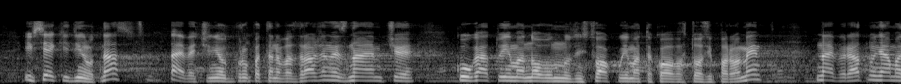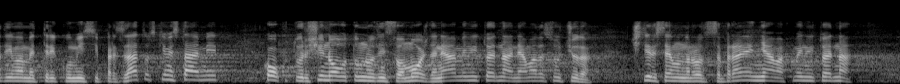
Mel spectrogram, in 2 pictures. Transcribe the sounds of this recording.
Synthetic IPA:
ifsɛkʲiɛd̪inot̪nasnajvɛt͡ʃɛniɛod̪ɡɾupət̪ənɐvɐzd̪ɾaʒd̪ɐnɛznaɛmt͡ʃɛ | koɡat̪oimɐnɔvomnozinst̪vɔɐkoimɐt̪ɐkɔvɐvɐft̪ɔzipɐɾlˠɐmɛnt̪ | najvɛɾojat̪nonʲamɐd̪ɐimɐmɛt̪ɾikomisiːpɾɛt̪sɛd̪at̪ɛlˠskimɛst̪aɛmi | kɔlˠko̥t̪oɾɛʃinɔvot̪omnozinst̪vɔmɔʒɛd̪ɐnʲamɐmɛnit̪ʊɛd̪nanʲamɐd̪ɐsɛot͡ʃud̪ə̰ | t͡ʃɛ̥t̪iɾisɛd̪monɐɾɔd̪osɐbɾaniɛnʲamɐxmɛnit̪ʊɛd̪na

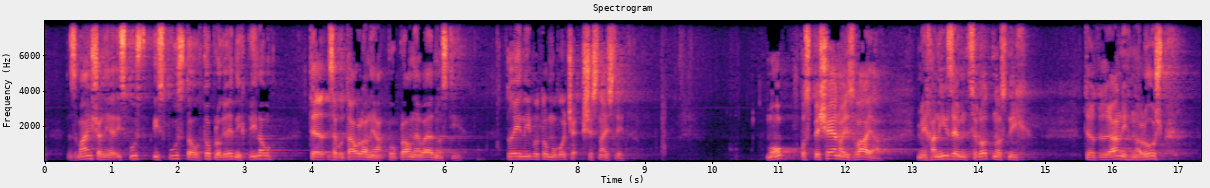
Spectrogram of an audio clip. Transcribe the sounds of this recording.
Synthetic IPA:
zmanʃanjɛispuːst̪ɔwt̪ɔplɔɡɾeːd̪nixpliːnɔw | t̪ɛɾzaɡɔt̪awlanjapɔwpɾawnɛʋaːɾnɔst̪i | pɾɛjnibot̪oːmɔɡoːt͡ʃɛʃɛsnajst̪leːt̪ | mɔpɔspjɛʃɛːnɔizʋaːjamɛxaniːzəmt̪sɛlɔːt̪nɔst̪nix | t̪ɛɾit̪ɔɾiaːlnixnaloːʃp

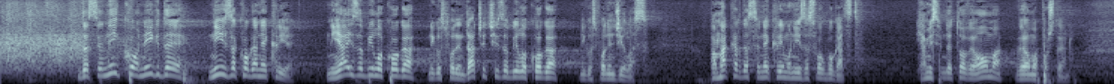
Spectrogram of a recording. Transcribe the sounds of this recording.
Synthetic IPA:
d̪ase̞nikʰo̞niɡd̪e̞nizako̞ɡanekɾijḛ | nijaːizabiːlˠo̞ko̞ɡaniɡospo̞d̪ind̪at͡ʂit͡ɕizabiːlˠo̞ko̞ɡaniɡospo̞d̪ind͡ʑilˠa̰s | pamakaɾd̪ase̞nekɾijemonizasʋo̞ːɡ̚bo̞ɡa̰t̪st̪vʋḁ | jaːmislˠimd̪ajet̪o̞ʋeomaʋeomapoʃt̪ḛno

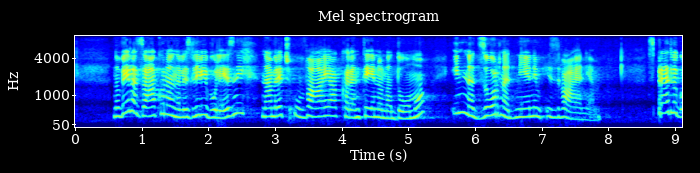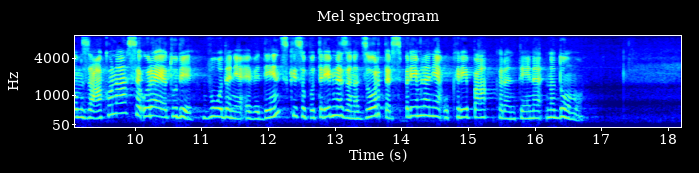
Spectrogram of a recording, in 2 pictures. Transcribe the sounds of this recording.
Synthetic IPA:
nɔʋeːlazaːkɔnawnalɛzliːʋiɣbɔleːznixnamɾɛt͡ʃuʋaːjakaɾant̪eːnunad̪oːmuinːad̪zoːɾnad̪njewnimizʋaːjanjɛ̰m | spɾɛːd̪lɔɡɔmzaːkɔnasɛʔuɾɛjat̪uːd̪iʋoːd̪ɛnjɛʔɛʋid̪ent̪skisɔpɔt̪ɾeːbnɛzanad̪zoːɾt̪ɛɾspɾemlanjɛʔukɾeːpakaɾant̪eːnɛnad̪oːmṵ

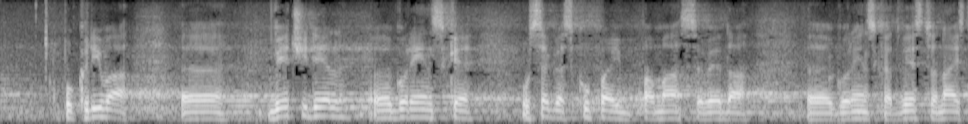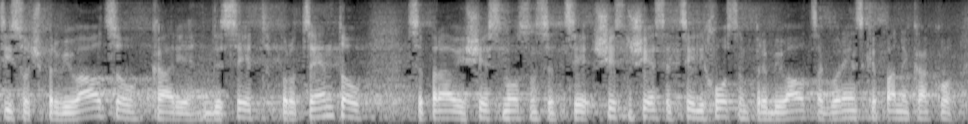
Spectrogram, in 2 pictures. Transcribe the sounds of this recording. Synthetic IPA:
pɔkɾiːʋa | ʋet͡ʃid̪eːlɡɔɾẽnskɛ | ṵsɛɡaskuːpajpamasɛʋeːd̪aɡɔɾenskad̪ʋeːst̪ɔɛnajst̪ːiːsɔt͡ʃpɾɛbiʋawt̪sɛwkaɾjɛd̪ɛseːt̪pɾɔt̪sɛ̃nt̪ɔw | sɛpɾaːʋiʃest̪noːsənsɛt̪ʃeːst̪n̩ʃeɛsɛt̪seːlixoːsəmpɾɛbiʋaːwt̪saɡɔɾenskɛpanɛkaːkɔ

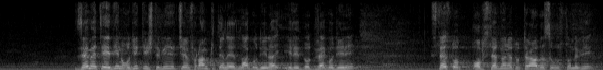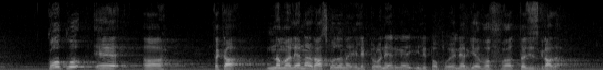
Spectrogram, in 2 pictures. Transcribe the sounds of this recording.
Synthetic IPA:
zɛmɛt̪ɛːd̪inod̪it̪iʃt̪ɛvid̪itt͡ʃɛfɾamkʲit̪ɛnɐɛd̪naɡod̪inəʔilid̪od̪vɛɡod̪ini | slɛt̪t̪oopslɛd̪vɐnɛt̪ot̪ɾʲjavəd̪ɐsɛʊst̪ɐnovi | kɔlˠkoɛ | t̪ɐka | nɐmɐlɛnəɾasxod̪ənɐɛlɛk̚t̪ɾoɛnɛɾɡʲijəilit̪ɔplˠoɛnɛɾɡʲijəvɐft̪əzizɡɾad̪ə̰

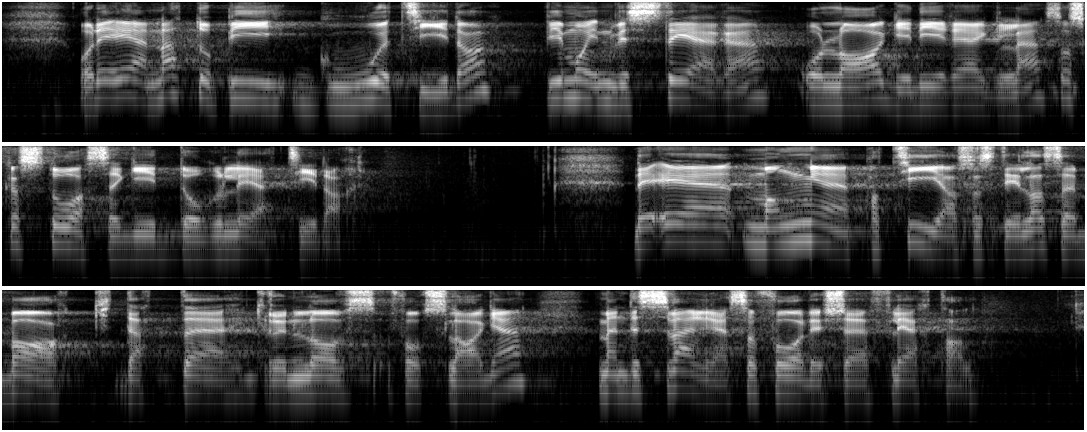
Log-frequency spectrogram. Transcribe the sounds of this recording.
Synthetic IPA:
ʔɔd̪ɛæɾnɛt̪ːɔpɪɡuːət̪ʰiːd̪əɾʋɪmɔɪnʋɛst̪eːɾəʔɔlɑːɡəd̪iɾeːɡlənəsɔmskɑlst̪oːseːɡɪd̪oːʁlɪə̰t̪ʰḭːd̪ə̰ɾ | d̪̥ɛʔæmɑŋːəpʰɑʁʈʰiːəɾsɔmst̪ɪlːəsæɪbɑːkd̪ɛt̪ːəɡɾʉnloːʋsfɔʁslɑ̰ːɡəmɛnd̪ɛsʋærːəsɔfoːɖɛɪçːəfleːɾt̪ʰɑ̰l

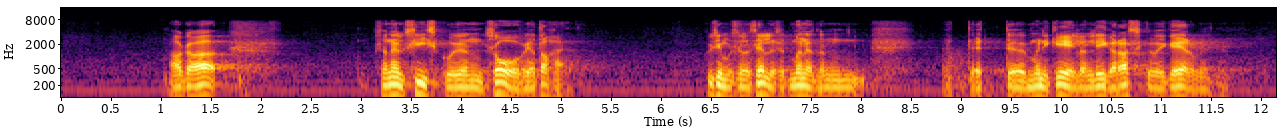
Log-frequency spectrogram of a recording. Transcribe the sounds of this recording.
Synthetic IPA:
ɑɡ̥ɑ | senːæylt̪siːskujo̞nso̞ːvjɑt̪ɑɦḛ | kysʲimusolese̞lːese̞t̪mɤned̪o̞n | et̪ḛt̪mɤnʲike̞ːlo̞nliːɡ̥ɑɾʔɑskevɯjke̞ːrvin

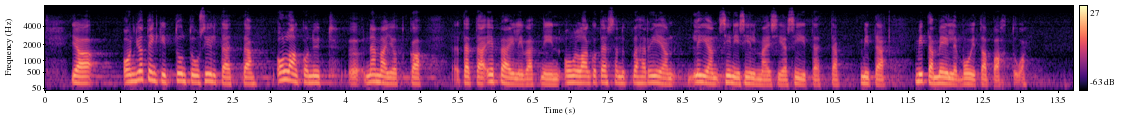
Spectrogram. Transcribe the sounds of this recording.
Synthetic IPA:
jɑˑ | onjot̪eŋkitt̪unt̪uːsilt̪æet̪ːæolːɑːŋkonyt̪næmæjot̪kɑ | t̪æt̪æepæiliʋæt̪niːnolːɑːŋkot̪æsːænyt̪ʋæhæriːjɑnliːjɑnsinisilmæisiæsiːt̪æet̪ːæ | mit̪æ | mit̪æmeilːeʋʋoit̪ɑpɑht̪ṵɑ̰

